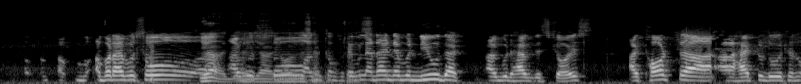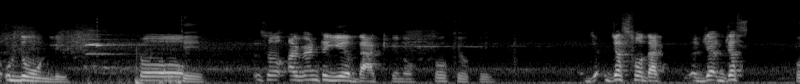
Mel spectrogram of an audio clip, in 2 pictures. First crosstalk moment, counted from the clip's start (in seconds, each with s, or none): 2.0 s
